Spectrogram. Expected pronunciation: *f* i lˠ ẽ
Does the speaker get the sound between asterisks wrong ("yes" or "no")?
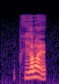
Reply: yes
